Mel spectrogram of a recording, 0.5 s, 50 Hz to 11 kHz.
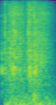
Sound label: m1887 draw, weapons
